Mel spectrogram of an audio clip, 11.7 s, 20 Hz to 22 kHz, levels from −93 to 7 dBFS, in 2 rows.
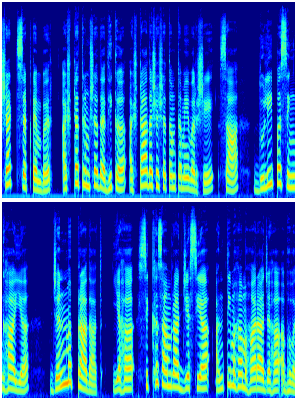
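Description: No technical faults can be heard anywhere in the recording. Nothing in the audio points to a problem in how it was captured, processed or delivered.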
